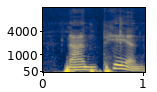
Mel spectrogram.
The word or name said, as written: Nanpean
